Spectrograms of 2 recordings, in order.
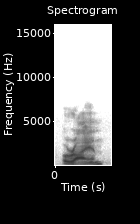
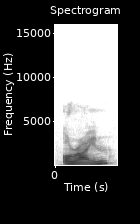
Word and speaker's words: Orion: Good pronunciation. Thank Maybe the you. only thing? Orion? Oh, Orion.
